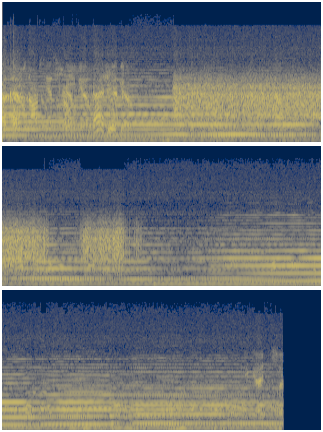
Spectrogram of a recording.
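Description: Apollo air-to-ground radio audio over a steady low drone: faint, garbled radio voices near the start and again late on, with a burst of radio static from about two and a half to five and a half seconds in and another brief one at about six seconds. Everything stops abruptly just before the end.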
